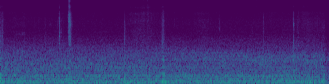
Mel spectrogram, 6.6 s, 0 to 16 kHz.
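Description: Steady in-flight cabin noise aboard an Airbus A330-900neo: an even rumble of engines and airflow, with a few faint clicks.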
